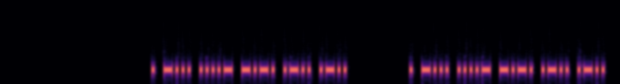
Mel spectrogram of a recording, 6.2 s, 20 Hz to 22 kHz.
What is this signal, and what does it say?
Morse code, heard as a keyed tone, about 37 wpm, 700 Hz. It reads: EB4CLL EB4CLL
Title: DXCC-100 Call Signs - 6 Characters - Repeated 3x - 40wpm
